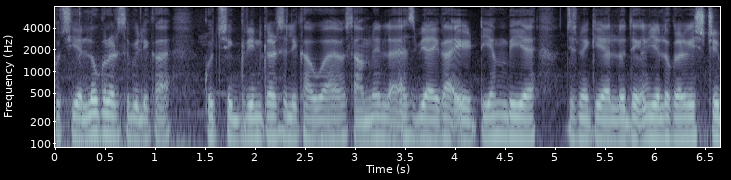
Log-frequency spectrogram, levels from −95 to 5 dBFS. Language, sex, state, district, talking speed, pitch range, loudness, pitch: Hindi, male, Uttar Pradesh, Muzaffarnagar, 250 wpm, 110-115 Hz, -28 LUFS, 115 Hz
